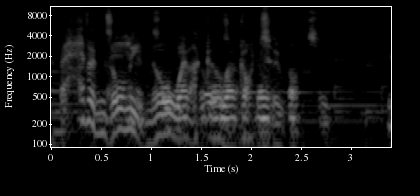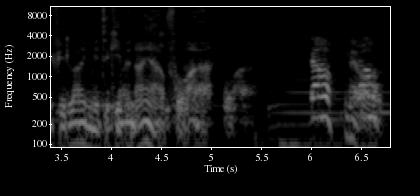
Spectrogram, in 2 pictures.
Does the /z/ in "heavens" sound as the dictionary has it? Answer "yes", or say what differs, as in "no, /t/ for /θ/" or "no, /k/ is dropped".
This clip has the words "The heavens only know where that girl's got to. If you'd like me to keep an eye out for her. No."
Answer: yes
